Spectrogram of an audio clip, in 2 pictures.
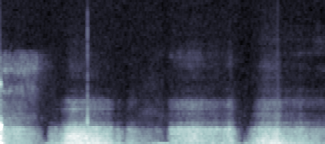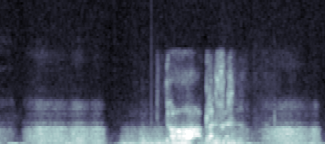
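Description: Faint breathing picked up close on a helmet microphone, a regular run of soft breaths with one louder breath about six seconds in.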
